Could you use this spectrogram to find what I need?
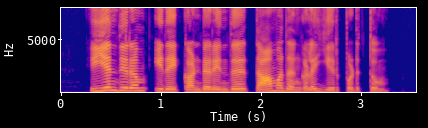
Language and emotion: Tamil, neutral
